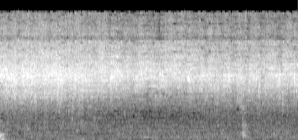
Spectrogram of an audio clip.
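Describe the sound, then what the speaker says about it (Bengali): Water poured into a taro and hilsa fish curry gravy as it cooks, a steady continuous pouring rush close by with no voices. "আমি ঝোলের জন্য আর একটু পানি দেব"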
